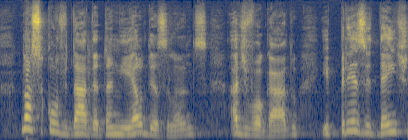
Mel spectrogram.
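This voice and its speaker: A normal speaking voice from a man, moderate in pace and fairly high-pitched. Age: 60s. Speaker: podcast host. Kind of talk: interview conversation.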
